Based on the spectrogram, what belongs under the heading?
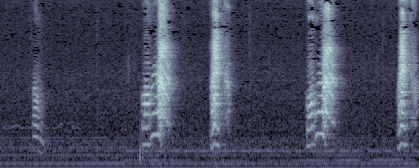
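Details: Tame magpie raised indoors after rescue as a chick, copying its owners' words: four or five harsh, breathy, broadband bursts about a second apart, each with a brief tonal onset, over quiet room background.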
